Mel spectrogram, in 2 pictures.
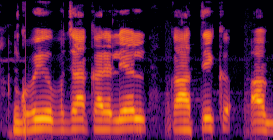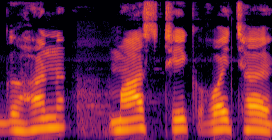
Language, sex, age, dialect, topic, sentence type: Magahi, male, 18-24, Western, agriculture, statement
